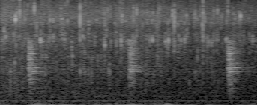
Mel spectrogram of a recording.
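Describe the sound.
Bacon frying on a stove: a faint, steady sizzle broken by a few sharper crackling pops.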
